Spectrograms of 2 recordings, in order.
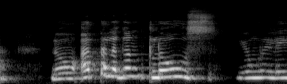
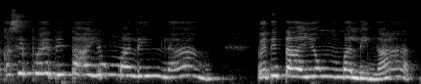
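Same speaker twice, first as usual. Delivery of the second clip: emotional plea; 7 semitones higher than usual. Real, not acted. Preacher pleads, voice breaking.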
